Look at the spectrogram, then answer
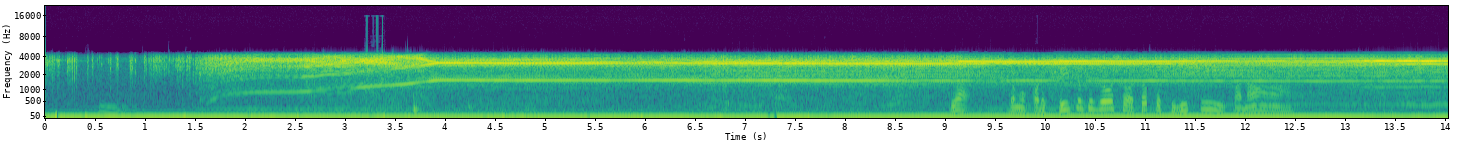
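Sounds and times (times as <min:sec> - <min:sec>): electric motor and propeller whine: 0:00.0 - 0:14.0.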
